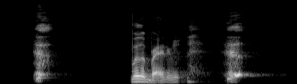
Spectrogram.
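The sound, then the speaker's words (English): Hiccups from someone who has just eaten a Chipotle quesadilla: a few sharp, voiced hiccup bursts separated by silence, one drawn out into a brief throaty sound. “I don't know what they put in that Chipotle quesadilla, but it's making me hiccup like no tomorrow.”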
